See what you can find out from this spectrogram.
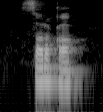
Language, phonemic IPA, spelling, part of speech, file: Moroccan Arabic, /sar.qa/, سرقة, noun, LL-Q56426 (ary)-سرقة.wav
- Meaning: stealing, theft, robbery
